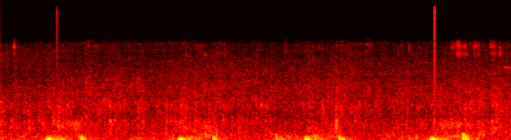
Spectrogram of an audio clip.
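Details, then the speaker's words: Slow paired heart sounds with a soft blowing noise filling systole, a pansystolic murmur usually heard at the apical area; mitral regurgitation murmur. "you have heard the maror can you tell me the name of this marar okay I'm giving uh another clue it is pansystolic Mur usually hard at the epical area"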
